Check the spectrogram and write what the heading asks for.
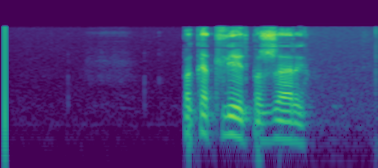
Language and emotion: Russian, angry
